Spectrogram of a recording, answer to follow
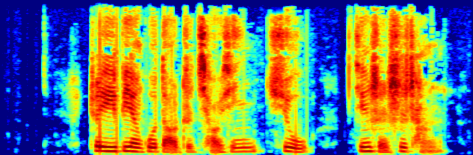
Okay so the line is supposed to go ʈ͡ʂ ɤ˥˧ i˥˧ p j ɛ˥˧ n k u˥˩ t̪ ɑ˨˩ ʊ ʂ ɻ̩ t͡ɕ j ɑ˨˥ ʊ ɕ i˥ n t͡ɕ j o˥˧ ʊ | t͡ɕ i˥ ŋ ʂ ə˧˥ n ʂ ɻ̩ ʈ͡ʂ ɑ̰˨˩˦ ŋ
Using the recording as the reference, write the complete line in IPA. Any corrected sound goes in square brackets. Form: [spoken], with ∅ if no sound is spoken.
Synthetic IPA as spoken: ʈ͡ʂ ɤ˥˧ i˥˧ p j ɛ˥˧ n k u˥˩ t̪ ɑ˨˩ ʊ [ʈ͡ʂ] ɻ̩ [t͡ɕʰ] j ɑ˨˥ ʊ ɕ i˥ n t͡ɕ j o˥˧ ʊ | t͡ɕ i˥ ŋ ʂ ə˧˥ n ʂ ɻ̩ [ʈ͡ʂʰ] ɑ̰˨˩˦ ŋ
